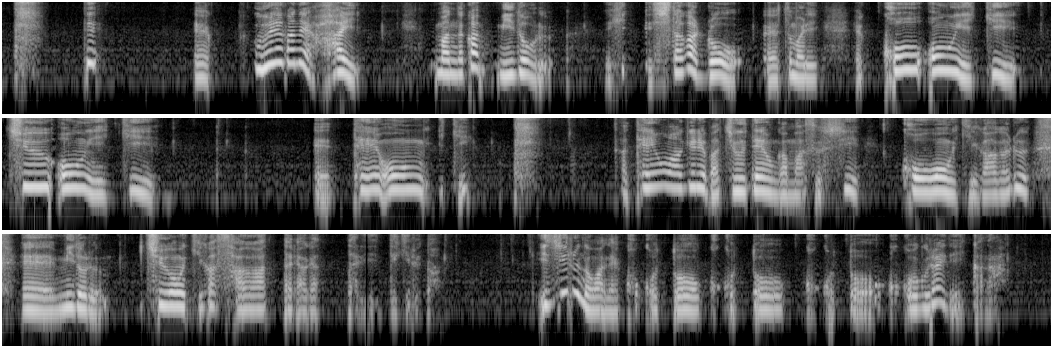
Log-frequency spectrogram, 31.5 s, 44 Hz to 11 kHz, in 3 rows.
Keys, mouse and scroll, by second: 0.8-1.9 drag, 8.7 click, 10.2-11.5 drag, 12.6-18.6 drag, 19.2-20.1 drag, 20.8-24.8 drag, 25.3 click, 26.7-27.3 drag, 27.7 click, 28.8 click, 29.6-30.7 drag, 30.9 click.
